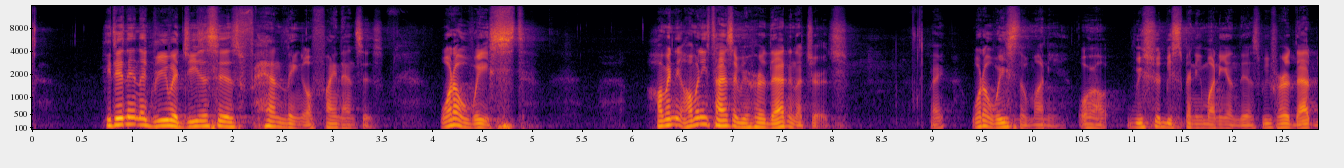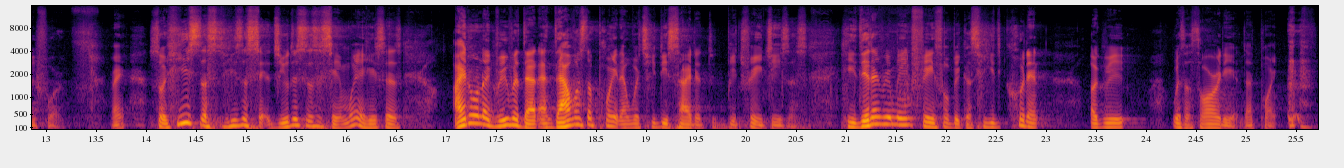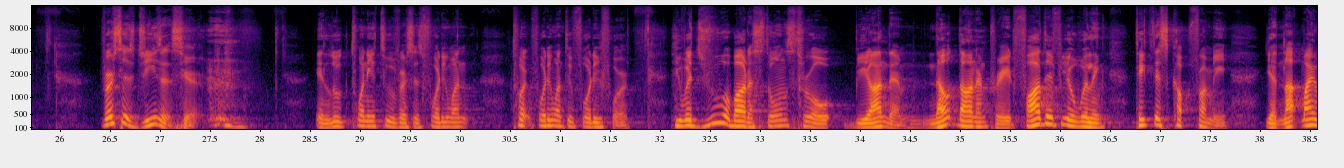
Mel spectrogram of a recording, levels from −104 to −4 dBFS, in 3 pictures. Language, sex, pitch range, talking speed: English, male, 110-160 Hz, 185 wpm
